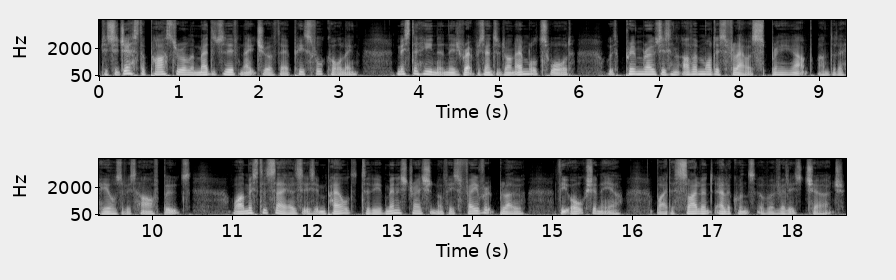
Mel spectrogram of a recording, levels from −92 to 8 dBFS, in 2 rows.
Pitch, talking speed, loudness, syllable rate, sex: 115 Hz, 175 wpm, -20 LUFS, 6.0 syllables/s, male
